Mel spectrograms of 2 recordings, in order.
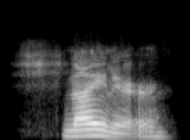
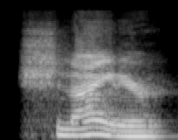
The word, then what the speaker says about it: Schneier: The book is called Schneier on security.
